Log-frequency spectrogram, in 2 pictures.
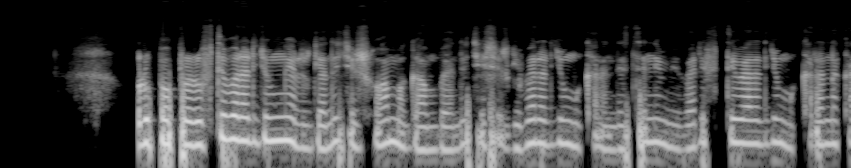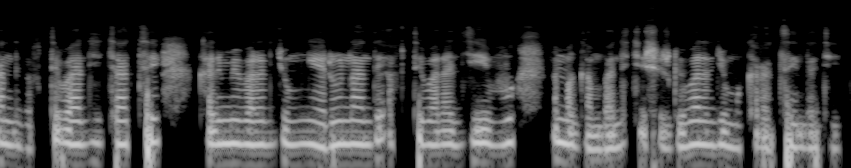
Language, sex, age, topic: Kinyarwanda, male, 25-35, finance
